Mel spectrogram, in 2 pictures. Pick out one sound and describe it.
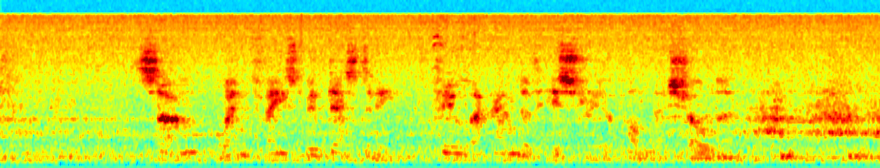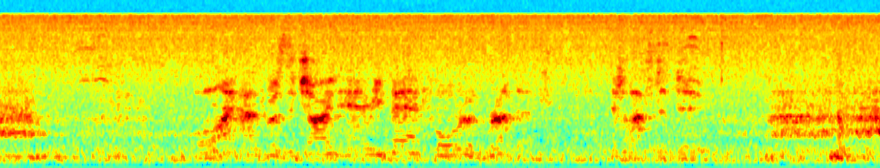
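A man speaks calmly, heard through a television speaker.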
